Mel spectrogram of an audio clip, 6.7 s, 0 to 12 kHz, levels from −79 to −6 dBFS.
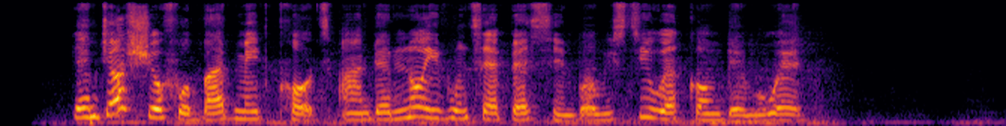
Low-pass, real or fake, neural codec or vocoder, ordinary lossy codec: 10.8 kHz; fake; codec, 44.1 kHz, 7.8 kbps, Pupu-Codec; none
